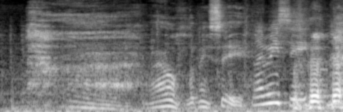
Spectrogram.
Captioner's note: sighs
